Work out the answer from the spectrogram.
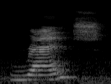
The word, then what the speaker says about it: wrench: The words over here also have silent W's. Wreck, wrench, and wrap.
